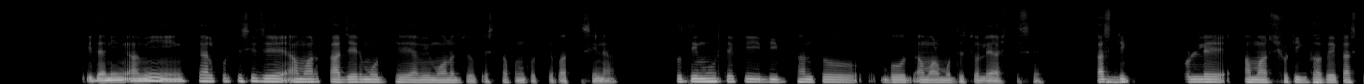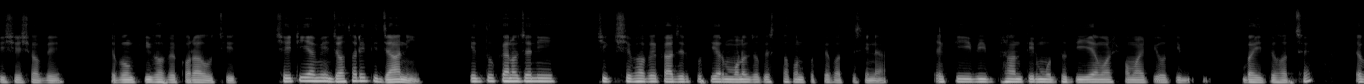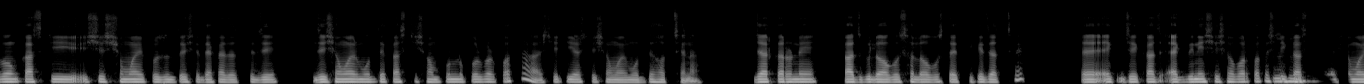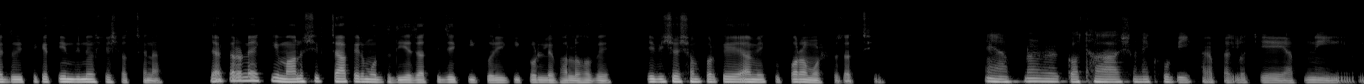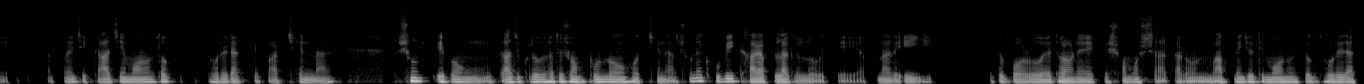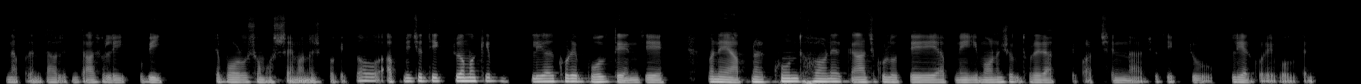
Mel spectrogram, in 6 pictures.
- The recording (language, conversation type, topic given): Bengali, advice, কাজের সময় মনোযোগ ধরে রাখতে আপনার কি বারবার বিভ্রান্তি হয়?
- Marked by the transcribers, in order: "কাজটি" said as "কাজটিক"; tapping; "অতিবাহিত" said as "অতিববাহিত"; "মনোযোগ" said as "মনোতক"; wind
